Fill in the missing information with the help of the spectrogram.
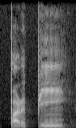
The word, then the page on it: párpiñ: apatani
